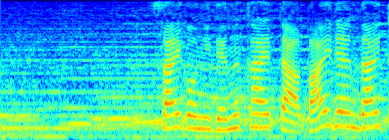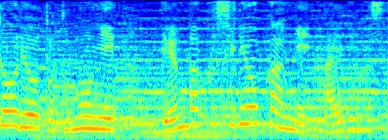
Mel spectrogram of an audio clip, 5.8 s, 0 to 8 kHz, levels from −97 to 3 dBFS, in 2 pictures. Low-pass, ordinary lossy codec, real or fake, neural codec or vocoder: none; none; fake; codec, 16 kHz, 8 kbps, FunCodec, trained on Chinese and English, 25 frames a second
